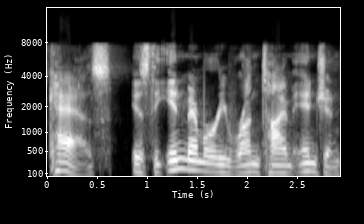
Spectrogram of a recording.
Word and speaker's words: CAS: SAS Cloud Analytic Services, pronounced CAS, is the in-memory runtime engine for SAS Viya.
